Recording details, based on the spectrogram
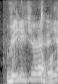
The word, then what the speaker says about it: V'ger: Isn't that pronounced V'ger? – V'ger, yeah.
